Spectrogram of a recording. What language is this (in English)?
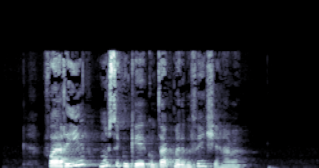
Western Frisian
